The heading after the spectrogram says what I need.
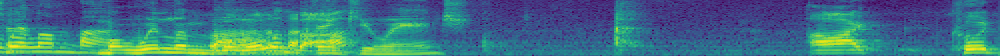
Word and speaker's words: Murwillumbah: How do I pronounce that? Murwillumbah.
